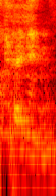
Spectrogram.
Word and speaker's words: Kane: You can only pronounce my name as Kane.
